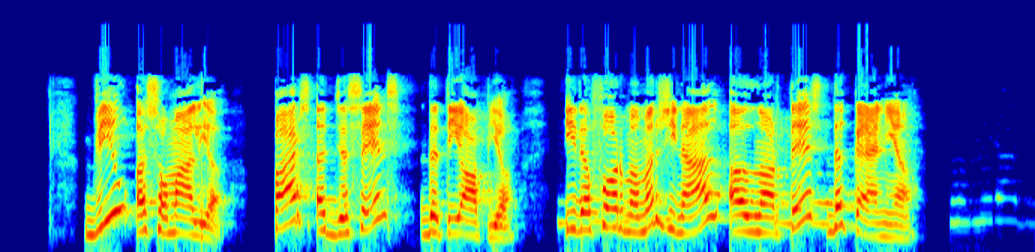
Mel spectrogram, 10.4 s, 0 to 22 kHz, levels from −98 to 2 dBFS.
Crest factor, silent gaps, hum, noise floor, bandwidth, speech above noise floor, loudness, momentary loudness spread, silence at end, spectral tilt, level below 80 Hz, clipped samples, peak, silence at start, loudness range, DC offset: 14 dB; 2.49-2.75 s, 5.50-5.57 s; none; -54 dBFS; 16 kHz; 42 dB; -11 LUFS; 8 LU; 1.2 s; -2 dB/octave; -60 dBFS; under 0.1%; 0 dBFS; 0.85 s; 2 LU; under 0.1%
